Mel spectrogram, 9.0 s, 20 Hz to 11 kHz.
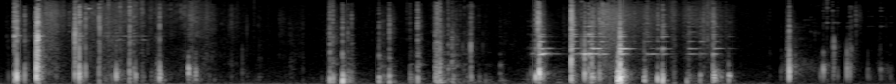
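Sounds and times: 
ceramic rocks moving: 0.1s - 8.9s.

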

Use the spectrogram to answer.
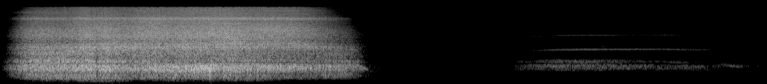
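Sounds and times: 
Burmese python hissing: 0.0s - 3.7s.

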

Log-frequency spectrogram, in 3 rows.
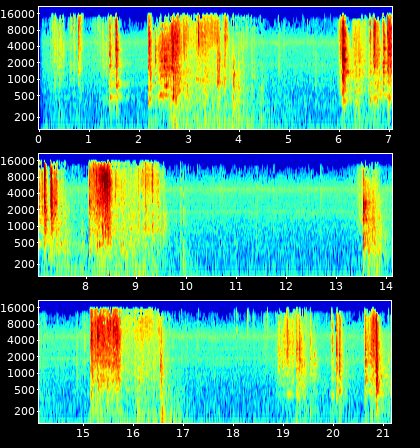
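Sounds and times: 
shoveling coal on metal in a steam train: 1.2s - 4.4s, 6.0s - 9.7s, 15.0s - 17.0s, 18.8s - 21.1s.

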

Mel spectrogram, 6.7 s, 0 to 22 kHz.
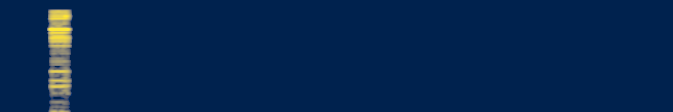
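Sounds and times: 
high-frequency electronic flash beep: 0.5s - 0.7s.

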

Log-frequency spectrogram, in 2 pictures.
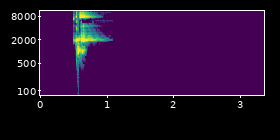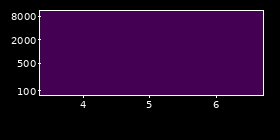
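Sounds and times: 
flash beep: 0.5s - 0.9s.

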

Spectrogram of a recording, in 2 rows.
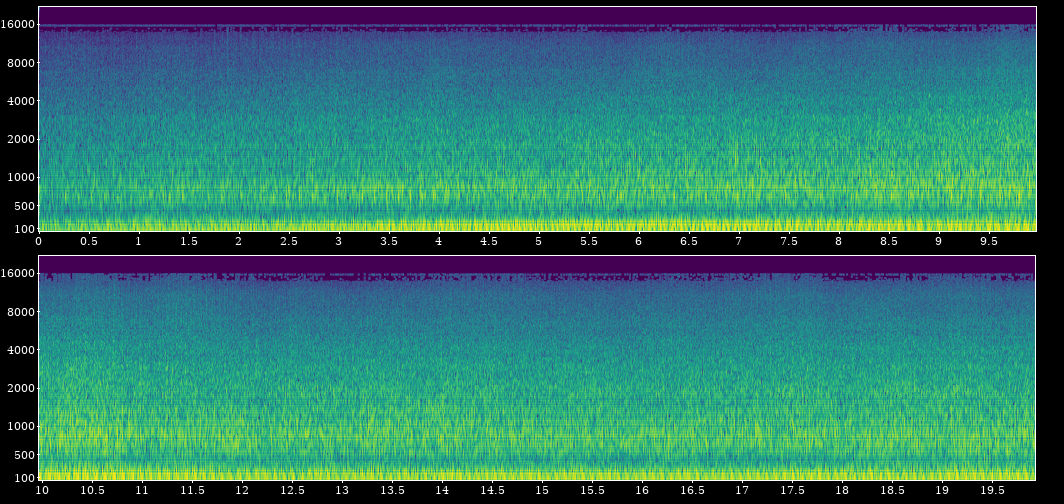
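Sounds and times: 
An2 biplane taking off: 0.2s - 19.9s.

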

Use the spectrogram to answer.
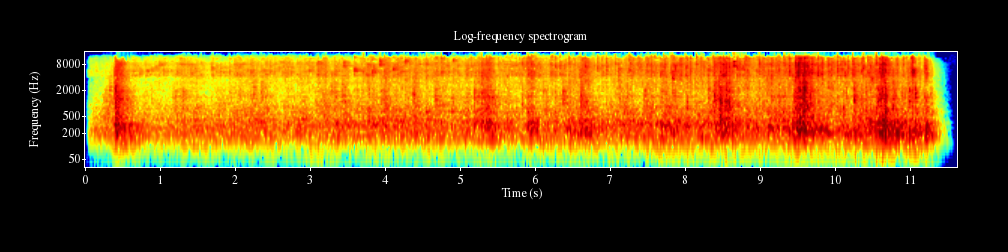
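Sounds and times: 
gurney cart rolling slowly: 0.1s - 11.4s.

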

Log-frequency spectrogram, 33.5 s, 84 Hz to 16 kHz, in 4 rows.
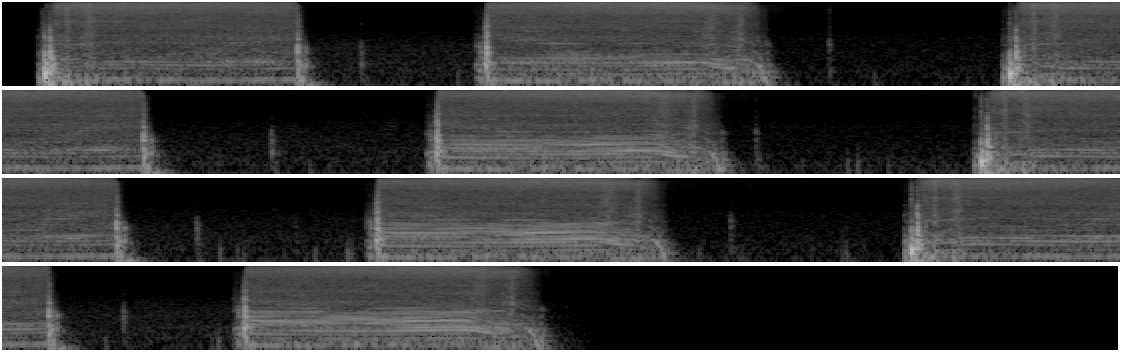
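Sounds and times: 
electric car window moving up and down heard from the interior: 0.3s - 2.4s, 3.5s - 5.9s, 7.5s - 9.7s, 11.6s - 13.9s, 15.7s - 17.8s, 19.5s - 21.8s, 23.5s - 25.7s, 26.9s - 29.4s.

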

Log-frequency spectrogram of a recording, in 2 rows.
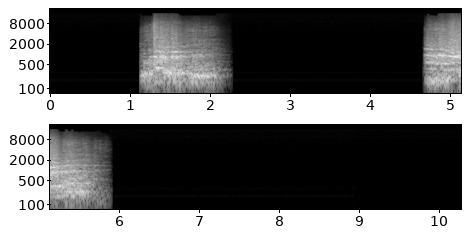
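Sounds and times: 
lion roaring: 1.1s - 2.3s, 4.7s - 5.9s.

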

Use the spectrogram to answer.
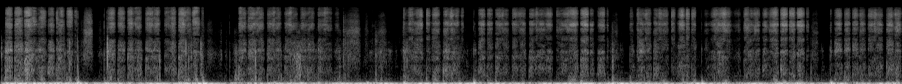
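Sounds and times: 
pencil writing: 0.0s - 9.0s.

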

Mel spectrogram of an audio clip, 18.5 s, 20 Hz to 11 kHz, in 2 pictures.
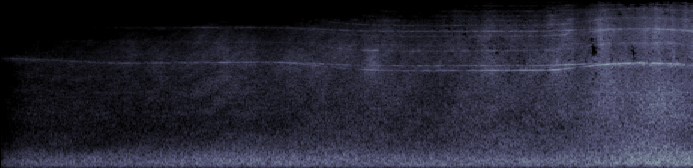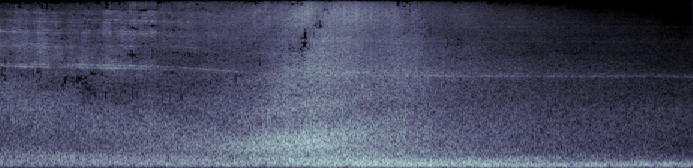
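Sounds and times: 
jumbo jet flying over: 0.2s - 18.4s.

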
